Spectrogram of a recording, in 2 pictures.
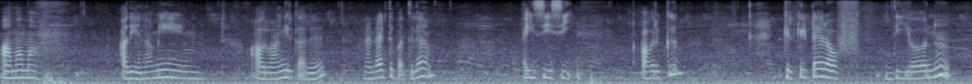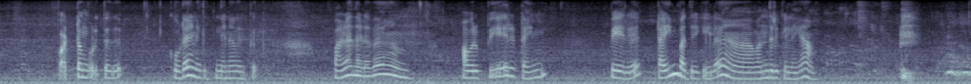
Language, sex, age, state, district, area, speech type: Tamil, female, 18-30, Tamil Nadu, Nilgiris, rural, read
